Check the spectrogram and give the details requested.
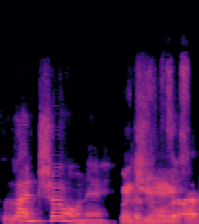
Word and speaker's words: Lancione: you pronounce it is lancia was that close yeah well yeah because i feel like the ci everyone says like ceo but it's like in italian it's ci is like a just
